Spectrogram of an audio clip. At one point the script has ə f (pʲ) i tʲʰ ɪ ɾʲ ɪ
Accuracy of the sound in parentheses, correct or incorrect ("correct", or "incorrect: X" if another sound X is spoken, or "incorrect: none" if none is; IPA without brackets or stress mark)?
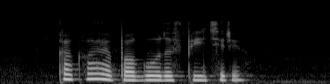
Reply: correct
